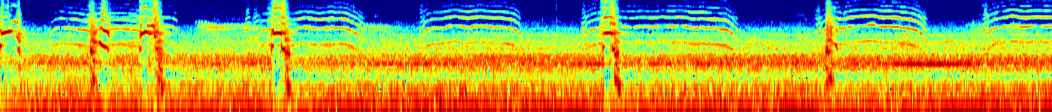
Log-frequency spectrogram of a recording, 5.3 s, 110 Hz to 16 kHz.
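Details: At a peregrine falcon nest at Great Spirit Bluff, 2023, the mother feeds newly hatched chicks. Several short loud chips open, then wavering high thin peeps come in repeated bursts over a constant background hum.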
